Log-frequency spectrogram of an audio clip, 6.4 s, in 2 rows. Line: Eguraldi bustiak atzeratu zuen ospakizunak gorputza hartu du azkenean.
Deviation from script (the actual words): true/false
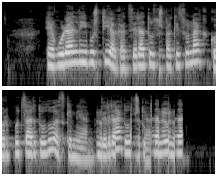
true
